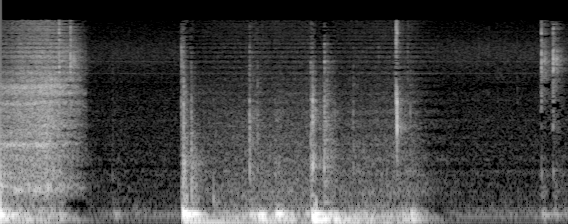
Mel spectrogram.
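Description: Typing on a computer keyboard to copy and paste: a few sharp key clicks among soft, low tapping bursts, fairly faint, with pauses between them.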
